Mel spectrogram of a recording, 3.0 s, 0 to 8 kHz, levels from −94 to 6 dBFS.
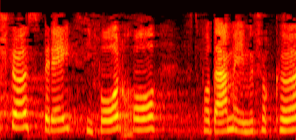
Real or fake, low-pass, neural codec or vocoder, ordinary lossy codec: fake; 7.2 kHz; codec, 16 kHz, 16 kbps, FreqCodec, larger model; MP3, 24 kbps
